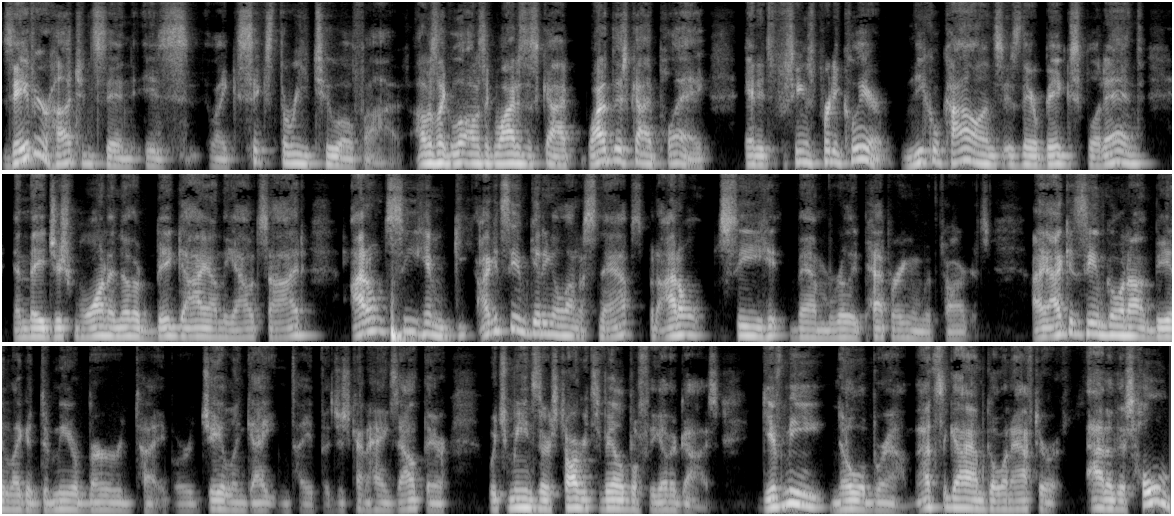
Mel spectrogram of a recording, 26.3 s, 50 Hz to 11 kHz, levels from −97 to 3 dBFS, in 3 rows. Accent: American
